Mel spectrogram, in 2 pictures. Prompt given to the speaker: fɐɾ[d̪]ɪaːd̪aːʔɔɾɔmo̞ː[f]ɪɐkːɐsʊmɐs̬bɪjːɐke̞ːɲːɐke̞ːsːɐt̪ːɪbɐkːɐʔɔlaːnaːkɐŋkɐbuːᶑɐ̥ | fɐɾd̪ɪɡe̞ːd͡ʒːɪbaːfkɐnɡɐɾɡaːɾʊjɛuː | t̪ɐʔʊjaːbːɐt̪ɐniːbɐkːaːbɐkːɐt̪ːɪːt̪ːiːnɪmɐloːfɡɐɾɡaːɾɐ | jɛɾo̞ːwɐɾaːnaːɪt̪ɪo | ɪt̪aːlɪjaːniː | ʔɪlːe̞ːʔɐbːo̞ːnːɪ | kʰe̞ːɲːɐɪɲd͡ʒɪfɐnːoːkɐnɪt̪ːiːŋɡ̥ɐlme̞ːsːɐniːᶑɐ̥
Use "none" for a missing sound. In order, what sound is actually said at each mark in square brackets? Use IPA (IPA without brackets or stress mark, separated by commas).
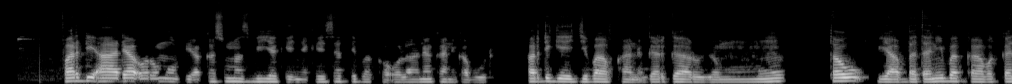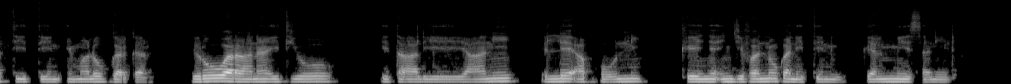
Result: d̪, f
